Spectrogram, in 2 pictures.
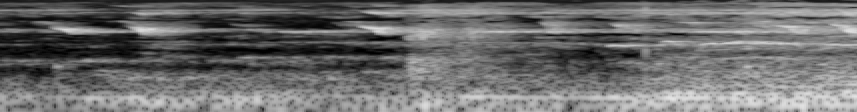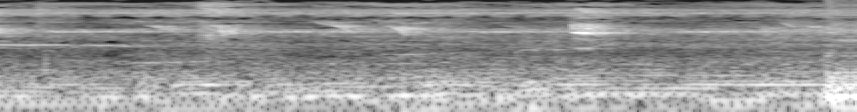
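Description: Faint bird calls: a run of short falling chirps and one longer held call, getting a little louder about three seconds in.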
